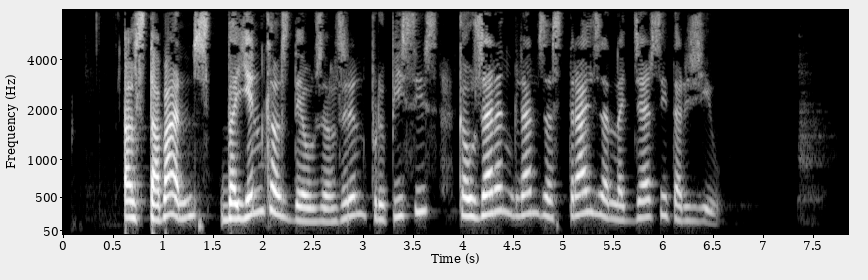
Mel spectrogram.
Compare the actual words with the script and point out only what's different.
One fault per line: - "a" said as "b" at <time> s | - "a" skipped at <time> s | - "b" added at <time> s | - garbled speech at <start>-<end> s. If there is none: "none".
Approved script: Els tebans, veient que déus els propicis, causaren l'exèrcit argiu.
- "els" added at 2.1 s
- "eren" added at 2.8 s
- "grans estralls en" added at 4.5 s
